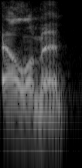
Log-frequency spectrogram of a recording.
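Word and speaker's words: LMNT: I will say this element stuff is pretty freaking glorious. I love I love this product. What is it? Uh it's called it's called Element. It's spelled L M N T.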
